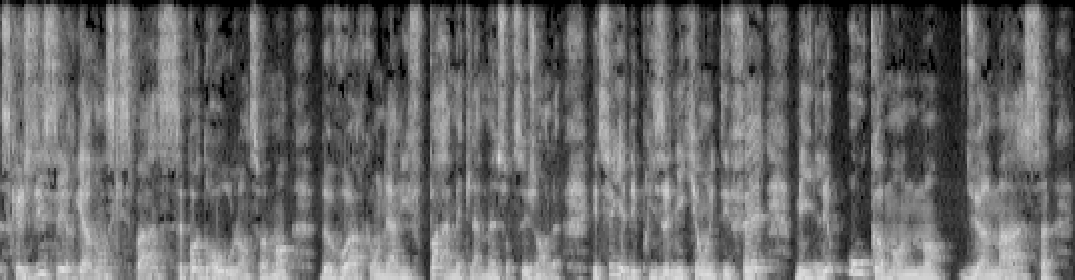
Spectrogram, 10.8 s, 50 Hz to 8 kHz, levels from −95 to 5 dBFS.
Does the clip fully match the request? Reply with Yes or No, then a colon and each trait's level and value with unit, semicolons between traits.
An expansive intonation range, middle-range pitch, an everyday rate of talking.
No: wide, 6.8 semitones; medium, 145 Hz; fast, 260 wpm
